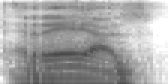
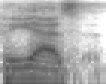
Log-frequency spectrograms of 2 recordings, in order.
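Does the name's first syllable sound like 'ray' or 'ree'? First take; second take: ray; ree. First: The first syllable sounds like 'ray'. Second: The first syllable sounds like 'ree'. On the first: This is how some customers say the name. "they call me Reyaz, Ray, because R E is Ray" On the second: This is the name as its owner says it. "they don't call me Riaz"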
